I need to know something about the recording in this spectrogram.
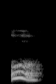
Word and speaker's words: aux: It's going to be AUX, but it's pronounced O as well.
